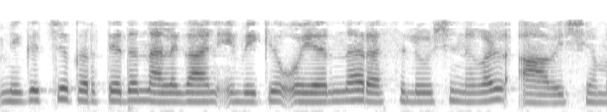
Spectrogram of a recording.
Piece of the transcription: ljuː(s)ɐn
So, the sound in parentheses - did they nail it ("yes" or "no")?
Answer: no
